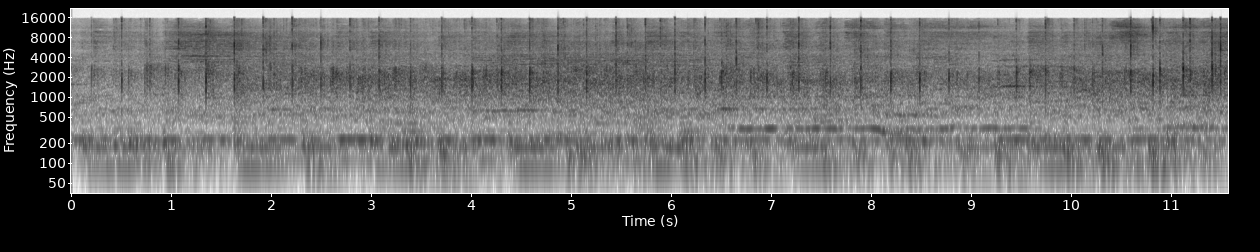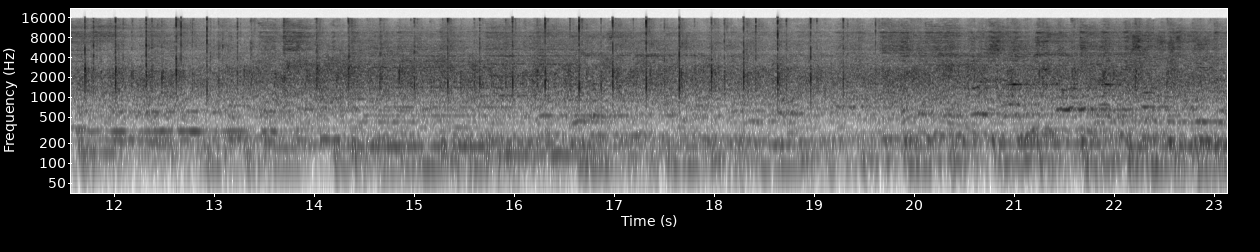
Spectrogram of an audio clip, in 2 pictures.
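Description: Recorded music played over loudspeakers for a runway walk, with an audience clapping along.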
